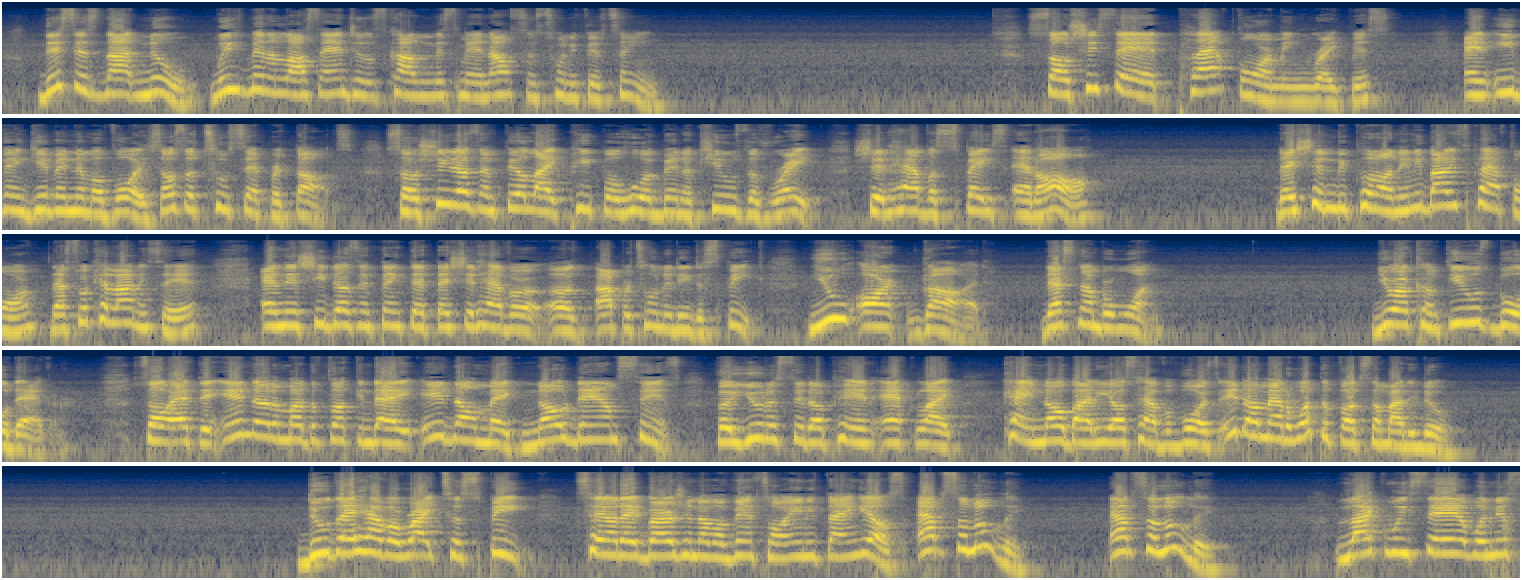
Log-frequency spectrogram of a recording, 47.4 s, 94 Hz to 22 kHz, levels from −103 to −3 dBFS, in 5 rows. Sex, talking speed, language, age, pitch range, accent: female, 180 wpm, English, 30-49, 225-295 Hz, American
